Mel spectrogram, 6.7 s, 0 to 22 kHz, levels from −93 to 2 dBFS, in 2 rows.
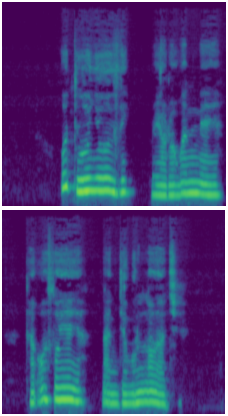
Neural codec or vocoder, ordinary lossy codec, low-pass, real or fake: vocoder, 44.1 kHz, 128 mel bands, Pupu-Vocoder; MP3, 96 kbps; 19.8 kHz; fake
